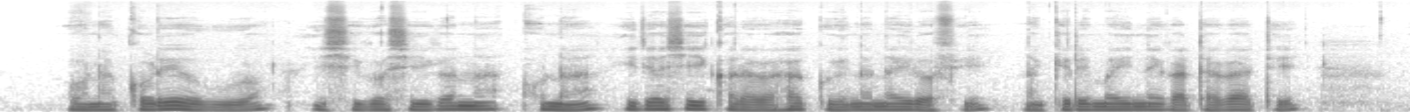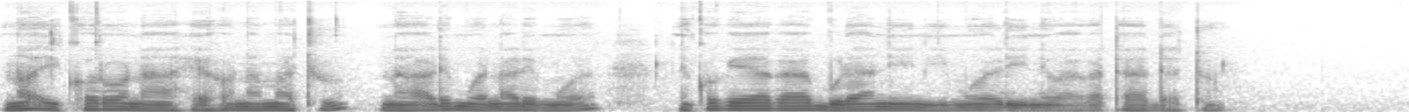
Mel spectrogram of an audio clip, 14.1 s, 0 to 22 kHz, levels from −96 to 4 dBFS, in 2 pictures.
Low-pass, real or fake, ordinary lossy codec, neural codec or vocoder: none; real; none; none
